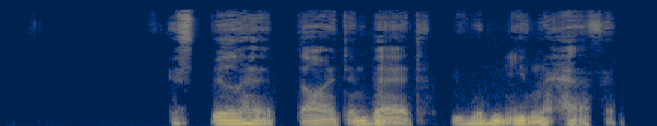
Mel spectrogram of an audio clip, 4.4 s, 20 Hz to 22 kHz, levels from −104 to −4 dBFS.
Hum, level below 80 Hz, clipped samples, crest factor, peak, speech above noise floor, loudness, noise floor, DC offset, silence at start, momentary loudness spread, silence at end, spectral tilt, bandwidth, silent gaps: 50 Hz at -55 dBFS; -64 dBFS; under 0.1%; 18 dB; -22 dBFS; over 52 dB; -39 LUFS; under -90 dBFS; under 0.1%; 1.15 s; 10 LU; 0.3 s; -7 dB/octave; 16 kHz; 1.89-1.98 s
